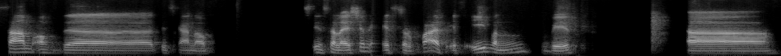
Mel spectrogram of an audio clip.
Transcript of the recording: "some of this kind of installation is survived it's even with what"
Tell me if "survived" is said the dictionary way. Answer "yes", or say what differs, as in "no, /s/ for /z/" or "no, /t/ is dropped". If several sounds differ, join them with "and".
no, /d/ is dropped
